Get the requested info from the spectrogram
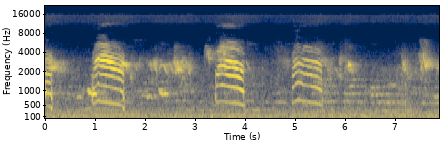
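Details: A cat meows loudly three times, about every two seconds. Each meow is a long, wavering cry that falls in pitch at the end, with softer short mews between them.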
